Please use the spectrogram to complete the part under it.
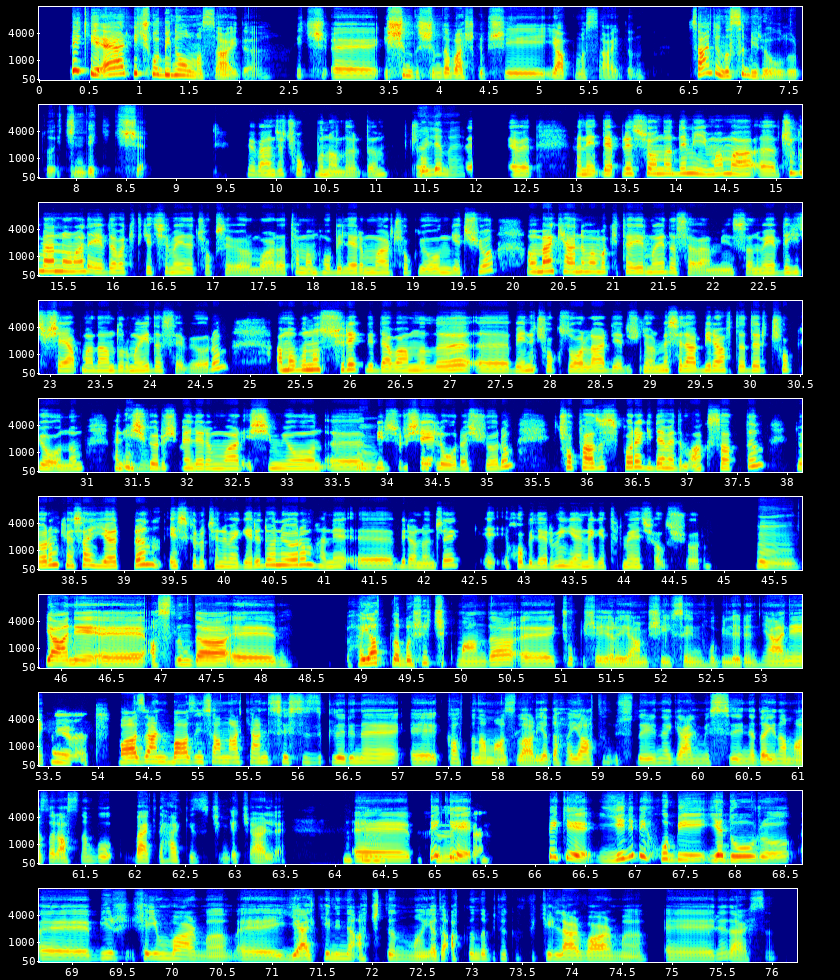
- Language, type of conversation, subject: Turkish, podcast, Hobiler stresle başa çıkmana nasıl yardımcı olur?
- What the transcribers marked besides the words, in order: other background noise; tapping; unintelligible speech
